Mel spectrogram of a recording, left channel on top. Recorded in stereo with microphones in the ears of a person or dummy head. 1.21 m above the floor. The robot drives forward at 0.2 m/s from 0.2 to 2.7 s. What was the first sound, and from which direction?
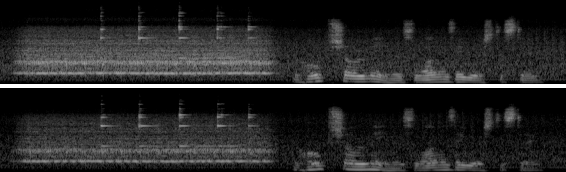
A bell, 50° left (ahead or behind).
